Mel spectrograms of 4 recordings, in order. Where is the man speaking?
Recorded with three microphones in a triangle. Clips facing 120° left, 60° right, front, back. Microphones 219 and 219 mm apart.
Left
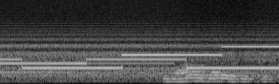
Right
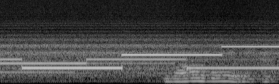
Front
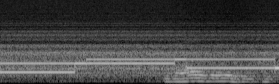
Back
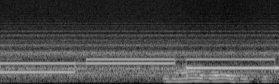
160° left, 3 m; by 2.7 s 145° left, 3 m.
